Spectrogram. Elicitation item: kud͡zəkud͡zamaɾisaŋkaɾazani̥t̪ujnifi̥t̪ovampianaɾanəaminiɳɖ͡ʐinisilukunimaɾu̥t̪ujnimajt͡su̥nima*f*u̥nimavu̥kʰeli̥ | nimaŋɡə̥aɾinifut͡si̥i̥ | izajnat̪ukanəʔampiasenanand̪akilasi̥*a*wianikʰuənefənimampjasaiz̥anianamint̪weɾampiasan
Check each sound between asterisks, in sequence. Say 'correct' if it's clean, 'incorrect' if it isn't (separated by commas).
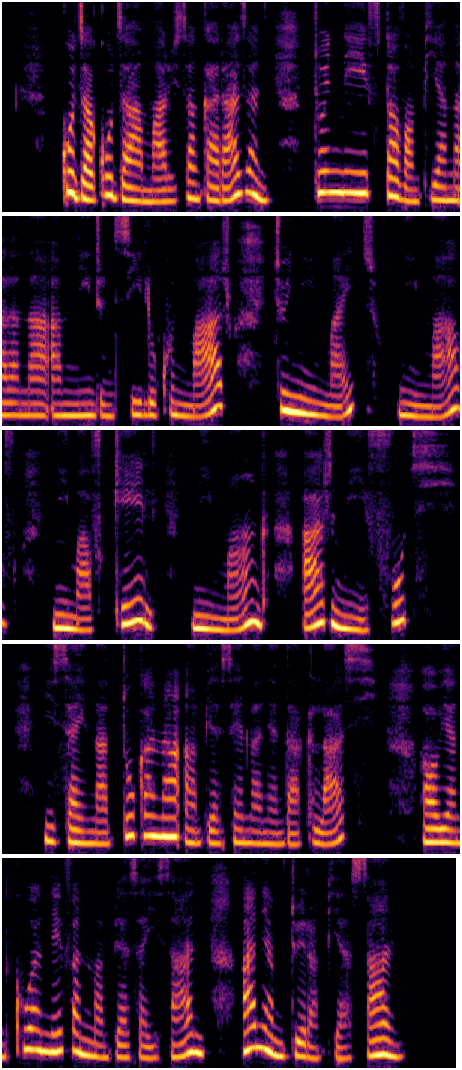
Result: incorrect, correct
